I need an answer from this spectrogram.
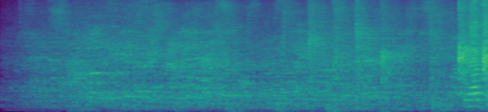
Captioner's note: audience chatters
